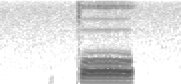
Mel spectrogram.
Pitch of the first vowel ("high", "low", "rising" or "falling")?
high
